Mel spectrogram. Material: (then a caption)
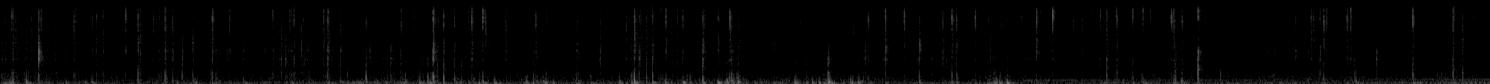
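Plastic. A sheet of clear plastic bubble wrap held in the hands is scratched and tapped with long acrylic nails. The result is a quiet, steady stream of sharp, bright crinkling clicks and taps with dry crackling in between. A faint low steady hum sits underneath.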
